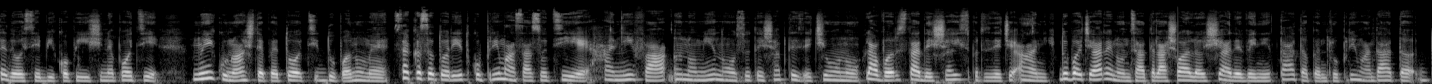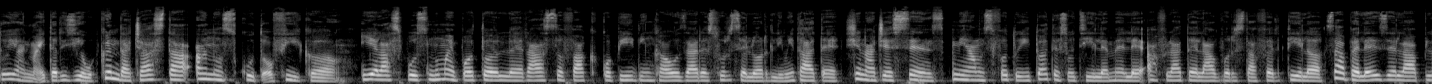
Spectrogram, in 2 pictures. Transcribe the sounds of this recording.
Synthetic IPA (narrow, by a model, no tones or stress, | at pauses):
ed̪e̞ose̞biko̞pijʃine̞po̞t̪si | nuijkunoaʃt̪e̞pe̞t̪o̞t̪sʲd̪upənume̞sakəsət̪o̞ɾit̪kupɾimasaso̞t̪sije̞hanifaɨno̞mie̞no̞wəsut̪e̞ʃap̚t̪e̞ze̞t͡ʃiunulavɨrst̪ad̪e̞ʃajspɾeze̞t͡ʃe̞̰ʔanʲd̪up̬ət͡ʃe̞aɾe̞nunt̪sat̪laʃaləʃiad̪e̞ve̞nit̪ːat̪əpe̞nt̪ɾupɾimad̪at̪əd̪o̞janʲma̰jt̪ɨrziwkɨnd̪at͡ʃast̪aʔanəskut̪o̞fikəje̞laspusnumajpo̞t̪ːo̞le̞ɾasəfakːo̞pijd̪iŋkauzaɾe̞surse̞lo̞rlimit̪at̪e̞ʃiɨnat͡ʃe̞st̪se̞nsmiamsfət̪uit̪ːoat̪e̞so̞t̪siːle̞me̞le̞ʔaflat̪e̞lavɨrst̪afe̞rt̪iləsəape̞le̞ze̞lap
